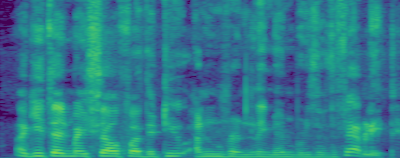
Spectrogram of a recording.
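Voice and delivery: usual speaking voice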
